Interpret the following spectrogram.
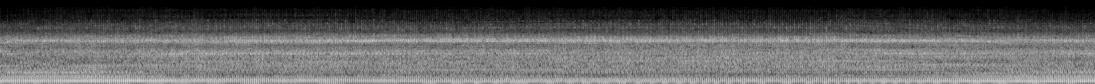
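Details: Cub Cadet 782 garden tractor fitted with 42-inch snowblower: small single-cylinder engine holds an even, steady idle with a regular beat, no misses or knocks; normal healthy idle.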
